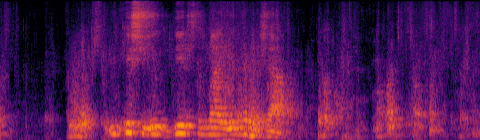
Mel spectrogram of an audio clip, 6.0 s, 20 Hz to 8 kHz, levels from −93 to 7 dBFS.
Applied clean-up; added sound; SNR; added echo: neural separator model SepFormer DNS4.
